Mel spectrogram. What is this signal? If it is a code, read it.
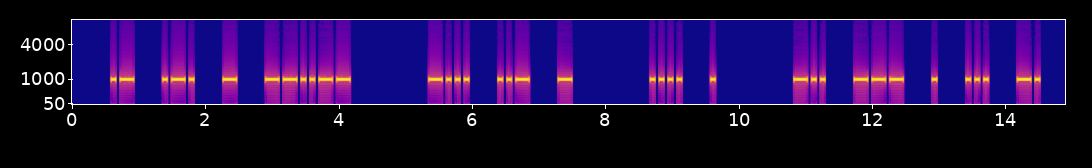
Morse code, heard as a keyed tone, about 18 wpm, spaced as for 12 wpm, 1000 Hz. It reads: ART, BUT HE DOESN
